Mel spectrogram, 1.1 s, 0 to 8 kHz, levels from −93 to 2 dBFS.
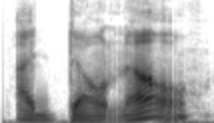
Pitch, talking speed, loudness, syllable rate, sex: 110 Hz, 170 wpm, -19 LUFS, 3.6 syllables/s, male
